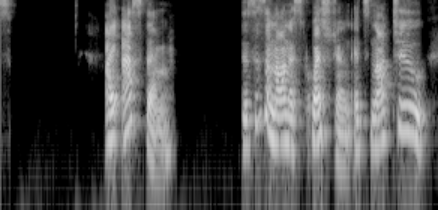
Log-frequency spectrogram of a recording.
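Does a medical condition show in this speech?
No.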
